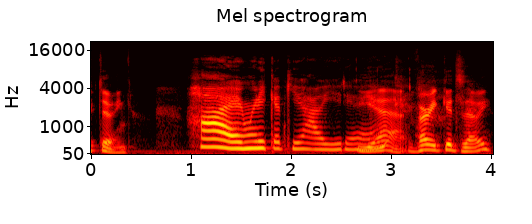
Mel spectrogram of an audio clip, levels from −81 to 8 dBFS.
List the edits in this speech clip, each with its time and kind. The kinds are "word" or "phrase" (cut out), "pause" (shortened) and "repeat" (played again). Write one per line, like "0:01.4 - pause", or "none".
0:01.9 - word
